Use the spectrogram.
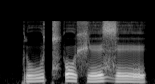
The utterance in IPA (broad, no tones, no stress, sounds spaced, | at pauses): ɾ u t͡sʼ o ʃ e z e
